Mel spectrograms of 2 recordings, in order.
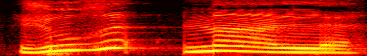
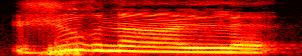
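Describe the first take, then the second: First: "journal" broken into jour and nal; "journal" in two long beats; syllable by syllable. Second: "Journal" drawn out as one word; "Journal" whole and lengthened for listening; slow clear model. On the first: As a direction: separate and stretch both syllables of "journal". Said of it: "غادي نحددوا الخانة". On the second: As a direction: say "Journal" joined, with a long falling final syllable. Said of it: "repère le son qui se répète". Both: Shown as a demonstration.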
